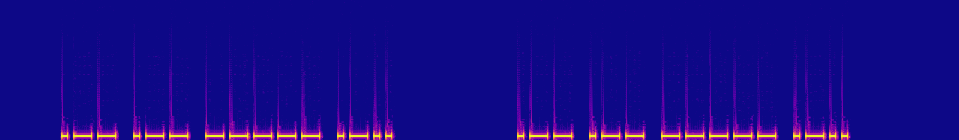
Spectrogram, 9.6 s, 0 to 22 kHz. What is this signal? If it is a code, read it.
Morse code, heard as a keyed tone, about 20 wpm, 700 Hz. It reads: WW0L WW0L
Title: USA Call Signs - 4 Characters - Repeated 2x - 20wpm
